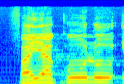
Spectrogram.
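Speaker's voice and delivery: normal talking voice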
